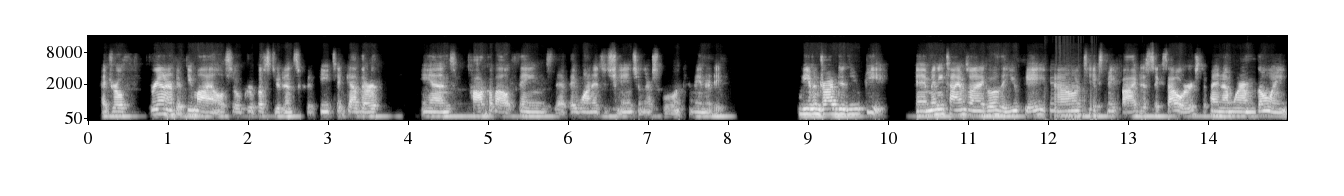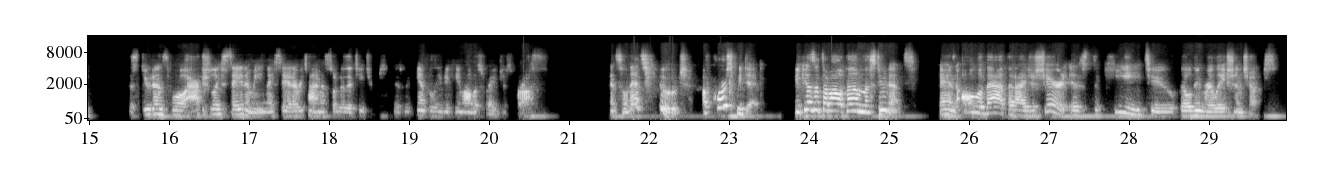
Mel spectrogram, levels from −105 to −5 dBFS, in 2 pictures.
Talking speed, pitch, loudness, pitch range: 225 wpm, 140 Hz, -20 LUFS, 125-165 Hz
